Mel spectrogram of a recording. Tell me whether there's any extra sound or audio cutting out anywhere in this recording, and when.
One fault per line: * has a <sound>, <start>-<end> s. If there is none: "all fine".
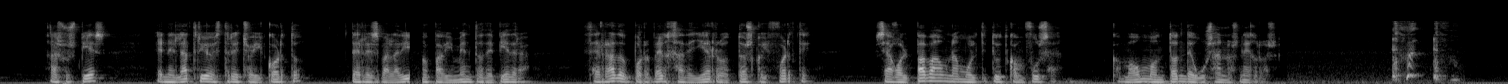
* has a dropout, 4.1-4.2 s
* has a cough, 13.9-14.6 s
